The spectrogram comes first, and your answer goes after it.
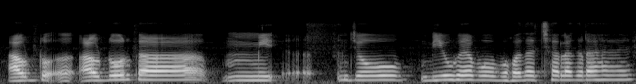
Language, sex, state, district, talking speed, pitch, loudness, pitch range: Hindi, male, Madhya Pradesh, Bhopal, 115 wpm, 205 Hz, -17 LUFS, 185-210 Hz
